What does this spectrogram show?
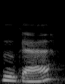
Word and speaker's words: hygge: In Denmark, this is known as huga. I've always thought that was pronounced hig, so I'm glad I actually now know how to say it.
